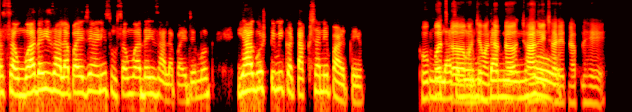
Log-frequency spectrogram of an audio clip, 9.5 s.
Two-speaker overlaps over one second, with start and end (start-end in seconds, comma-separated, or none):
6.5-8.2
